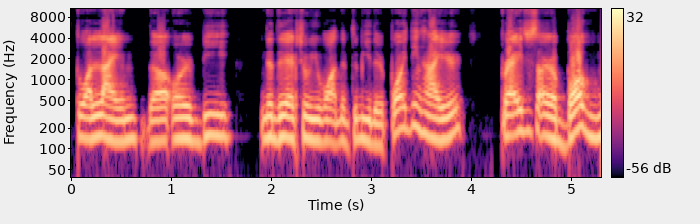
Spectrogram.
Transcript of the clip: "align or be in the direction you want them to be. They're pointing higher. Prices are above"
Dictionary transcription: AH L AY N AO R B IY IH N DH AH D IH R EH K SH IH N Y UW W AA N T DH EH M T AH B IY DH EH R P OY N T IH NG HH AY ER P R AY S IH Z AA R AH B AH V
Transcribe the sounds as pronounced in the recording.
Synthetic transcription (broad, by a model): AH L AY N AO R B IY IH N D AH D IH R EH K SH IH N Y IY W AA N T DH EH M T AH B IY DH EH R P OY N T IH NG HH AY ER P R AY S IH S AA R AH B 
